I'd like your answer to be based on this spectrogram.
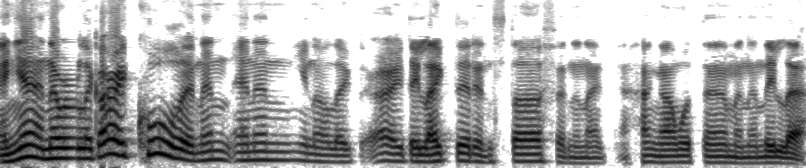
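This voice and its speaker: Speaking in an American accent, a man moves his pitch through very wide swings. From Los Angeles (Inglewood and Culver City), Mexican family from Zacatecas. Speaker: food journalist. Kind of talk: casual interview. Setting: podcast. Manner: casual, many fillers.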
